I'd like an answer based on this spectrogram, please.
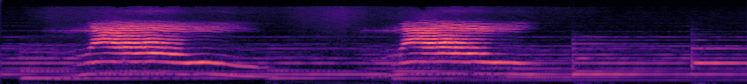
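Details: Domestic cat meowing insistently at dawn, growing louder when no response comes; two bright, drawn-out harmonic meows about a second and a half apart, each rising then falling, over soft sustained keyboard music.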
